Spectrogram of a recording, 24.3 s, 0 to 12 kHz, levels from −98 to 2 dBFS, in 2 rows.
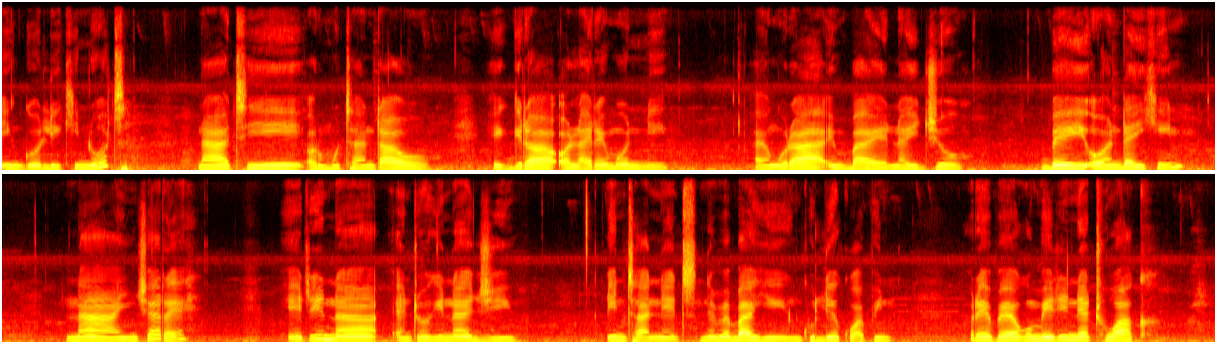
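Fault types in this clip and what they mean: There are no fault types in this clip.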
